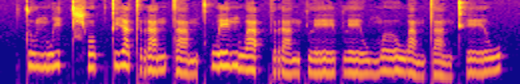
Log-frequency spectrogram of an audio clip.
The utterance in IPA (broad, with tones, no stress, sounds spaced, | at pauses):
t u˧ n w i˥˩ t̚ t͡ɕʰ o˦˥ k̚ t i˥˩ a̯ t r a˦˥ n t a˨˩ m kʰ w e˥˩ n w a˥˩ ʔ k r a˧ n k l eː˦˥ p l eː˧ w m ɤː˧ w a˩˦ m t a˨˩ n kʰ eː˦˥ w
